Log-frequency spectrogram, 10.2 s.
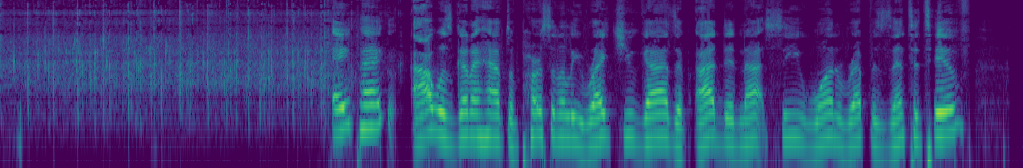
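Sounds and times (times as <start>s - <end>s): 
round of applause: 0.0s - 4.7s
speech: 3.3s - 9.9s.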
